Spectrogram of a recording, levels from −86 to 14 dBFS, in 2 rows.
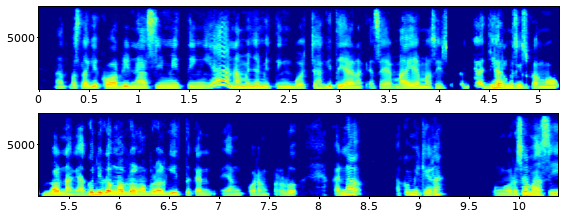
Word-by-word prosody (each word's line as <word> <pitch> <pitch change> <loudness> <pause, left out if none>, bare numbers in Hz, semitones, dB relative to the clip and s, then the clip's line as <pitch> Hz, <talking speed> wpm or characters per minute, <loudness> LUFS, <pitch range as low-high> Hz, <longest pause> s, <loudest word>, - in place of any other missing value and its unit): Nah, 140 - -9
pas 175 +5 -5
lagi 165 0 -1
koordinasi 160 0 +1
meeting, 160 0 -4
ya, - - +2
namanya 135 0 0
meeting 140 0 -4
bocah, 135 +6 -5
gitu, 170 - +1
ya, 135 - +3
anak 120 - -12
SMA, 130 +6 -2
ya, 135 - -1
masih 125 0 -6
suka - - -20
jajan, 135 +8 +3
masih 145 0 -2
suka - - -5
ngobrol, 140 +7 +2
nah, 130 - +1
aku 205 +10 +4
juga 190 -2 +9
ngobrol-ngobrol, 150 -3 +4
gitu, 180 -3 0
kan, 145 - -7
yang 140 0 -8
kurang 140 -2 -8
perlu, - - -5 0.3
karena - - -1 0.3
aku - - -9
mikirnya 210 +4 -3 0.5
pengurusnya 145 +9 0
masih 155 -6 0
150 Hz, 195 wpm, -22 LUFS, 140-165 Hz, 0.5 s, juga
